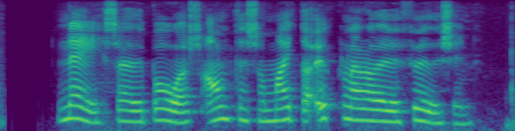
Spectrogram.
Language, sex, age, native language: Icelandic, female, 13, Icelandic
